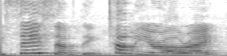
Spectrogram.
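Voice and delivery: high, loud desperate plea; crying out. A narrator's reading. Mother begging her son to speak, frantic. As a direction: beg him to answer. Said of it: "cried Missus T V".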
